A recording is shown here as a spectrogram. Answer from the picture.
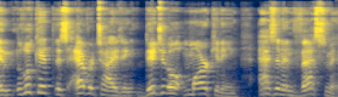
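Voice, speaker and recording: A man's raised, projected voice with an animated tone, bright and sharp. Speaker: digital marketing consultant. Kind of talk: sales pitch. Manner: fast.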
